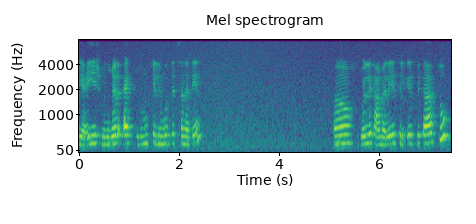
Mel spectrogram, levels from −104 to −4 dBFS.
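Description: Nothing in the speech signal registers as a fault; it carries the ordinary shaping of call microphone processing, with the lowest bass trimmed away and no content above 8 kHz.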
